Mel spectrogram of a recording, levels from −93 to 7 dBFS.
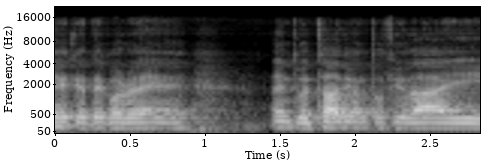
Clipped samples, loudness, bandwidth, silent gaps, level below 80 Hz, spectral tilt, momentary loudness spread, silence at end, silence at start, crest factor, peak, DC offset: under 0.1%; -23 LUFS; 15.5 kHz; none; -62 dBFS; -7 dB/octave; 13 LU; 0 s; 0 s; 20 dB; -4 dBFS; under 0.1%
